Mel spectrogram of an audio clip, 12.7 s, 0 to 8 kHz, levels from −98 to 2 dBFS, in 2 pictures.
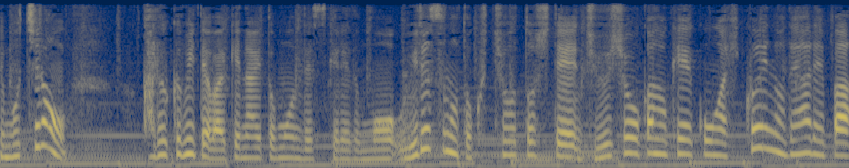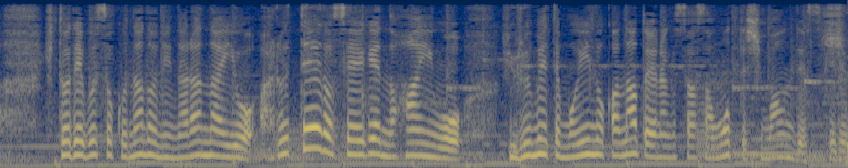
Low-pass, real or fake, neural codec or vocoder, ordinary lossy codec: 7.2 kHz; real; none; none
